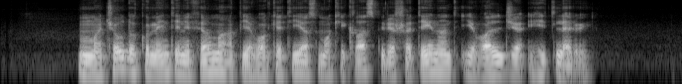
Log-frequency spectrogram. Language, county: Lithuanian, Vilnius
